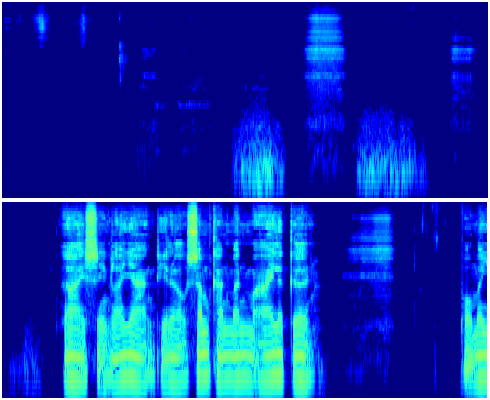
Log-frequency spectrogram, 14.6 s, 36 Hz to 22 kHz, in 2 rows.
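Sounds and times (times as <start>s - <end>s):
slow deep breathing in and out: 2.8s - 8.7s, 12.4s - 13.2s
speech: 8.4s - 12.0s, 14.2s - 14.5s.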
